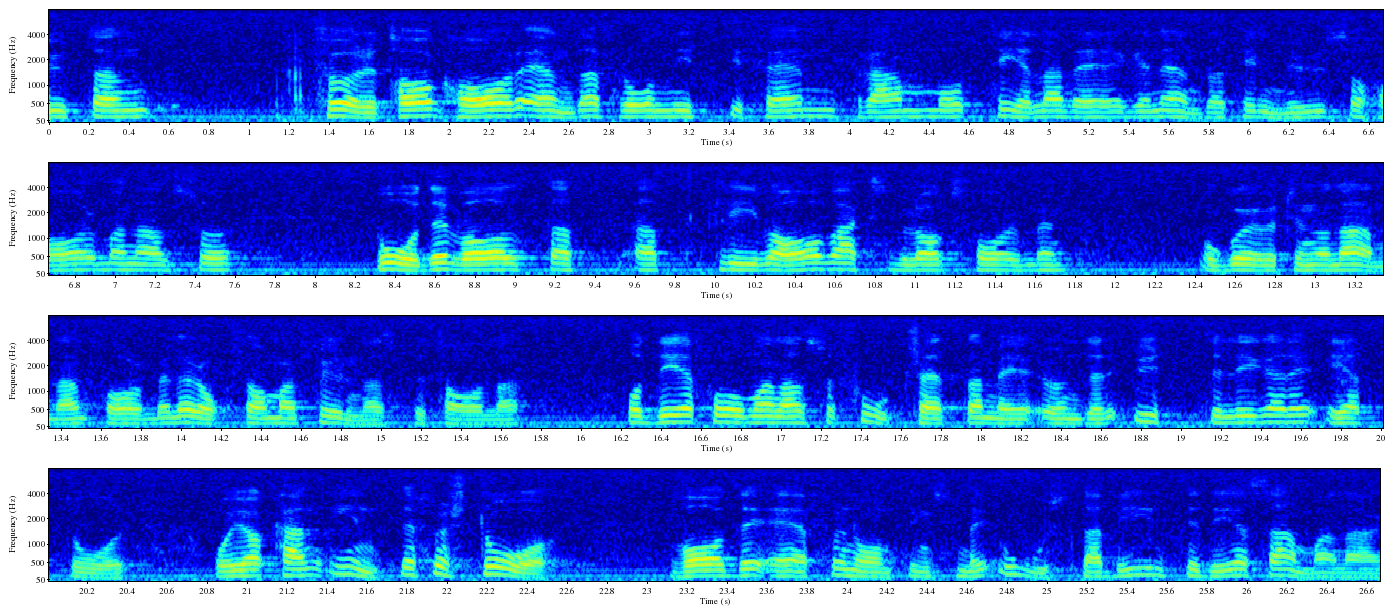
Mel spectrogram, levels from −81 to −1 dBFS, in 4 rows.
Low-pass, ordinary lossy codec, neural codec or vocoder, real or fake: none; none; none; real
